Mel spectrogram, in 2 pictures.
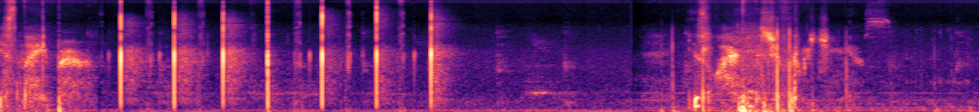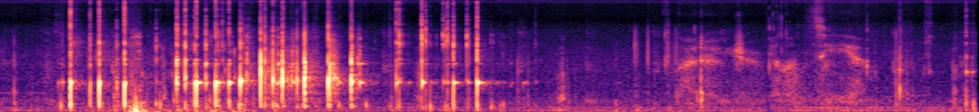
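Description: ASMR whispering close to a microphone, mixed with runs of sharp clicks and taps from fidget toys handled right at the mic.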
